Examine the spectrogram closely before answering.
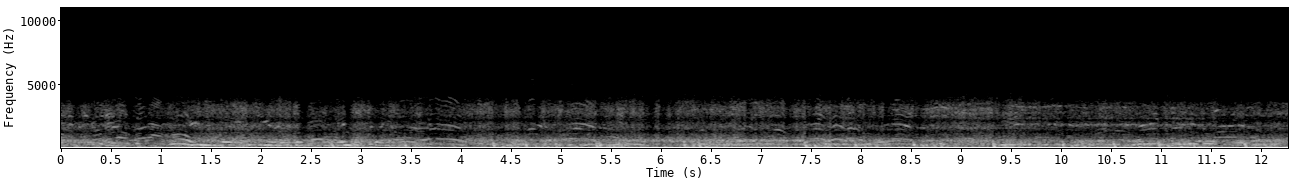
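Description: A young man shouts and cheers excitedly close by.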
